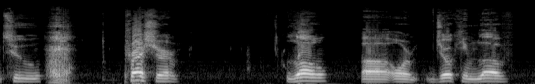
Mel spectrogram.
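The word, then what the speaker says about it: Löw: pressure Low or Joachim Love. You pronounce V, not D, W.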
